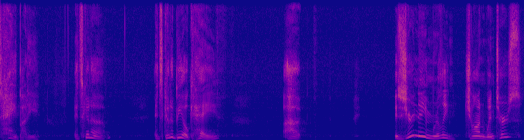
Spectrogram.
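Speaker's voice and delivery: put-on soft, hushed reassurance to a scared child; gentle comforting. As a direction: soothe him quietly, crouched beside him. Mom squats to comfort crying boy.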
